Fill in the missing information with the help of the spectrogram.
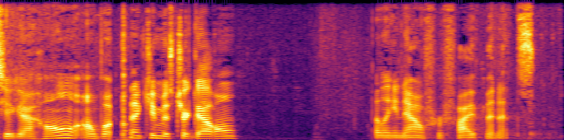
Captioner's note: speaking French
